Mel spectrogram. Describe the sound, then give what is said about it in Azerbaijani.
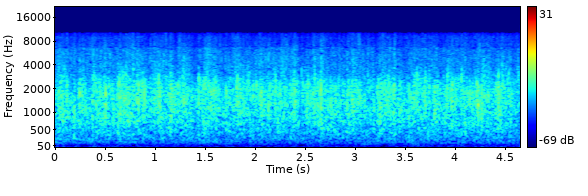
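Audience applause for a professor after his lecture in a city hall: a faint, even wash of many clapping hands that holds steady throughout without breaks. “Professoru bir də alqışlayın.”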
